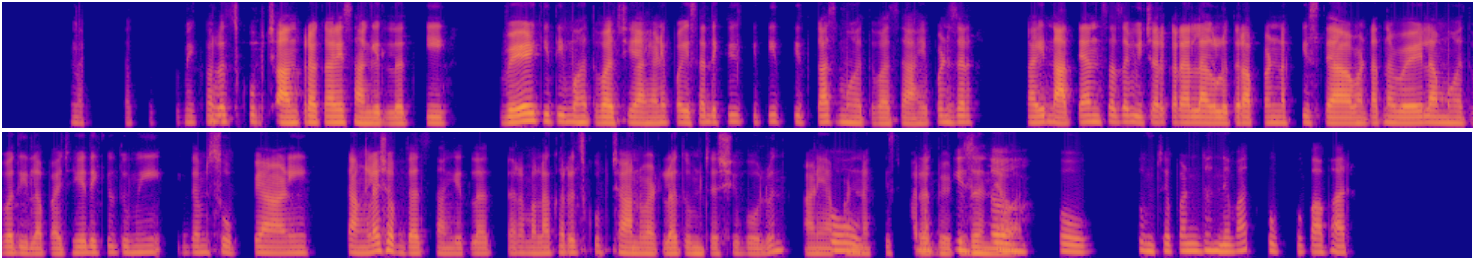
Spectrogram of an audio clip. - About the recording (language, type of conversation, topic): Marathi, podcast, तुमच्या मते वेळ आणि पैसा यांपैकी कोणते अधिक महत्त्वाचे आहे?
- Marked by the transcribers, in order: other background noise; horn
